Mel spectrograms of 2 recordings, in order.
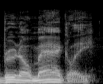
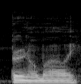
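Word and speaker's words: Bruno Magli: and a halfs um he knows it's not pronounced Bruno magley it's not pronounced and in the circles he ran in somebody would have said dude don't don't don't say magley it's it's it's Bruno Molly so somebody would have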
